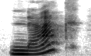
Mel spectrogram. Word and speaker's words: knack: spelling of this one Knack um Knack is it has a k but we don't pronounce it so it's the same as the word no or knee there's a silent k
